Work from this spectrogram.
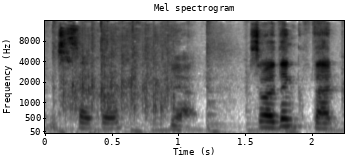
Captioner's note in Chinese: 鼓掌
